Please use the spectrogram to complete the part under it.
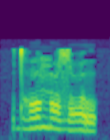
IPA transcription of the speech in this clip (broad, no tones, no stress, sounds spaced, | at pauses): dʱ ɔ ŋ ɔ zˤ o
